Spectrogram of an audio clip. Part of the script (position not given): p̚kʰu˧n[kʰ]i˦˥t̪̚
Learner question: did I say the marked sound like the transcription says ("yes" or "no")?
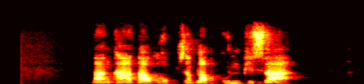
no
